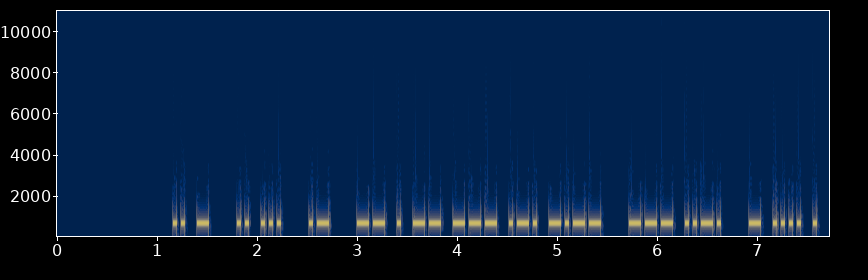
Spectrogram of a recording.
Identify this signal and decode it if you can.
Morse code, heard as a keyed tone, about 30 wpm, 700 Hz. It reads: IT IS A MEMORY OF THE
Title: Sentences from Top 1300 Words 30wpm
